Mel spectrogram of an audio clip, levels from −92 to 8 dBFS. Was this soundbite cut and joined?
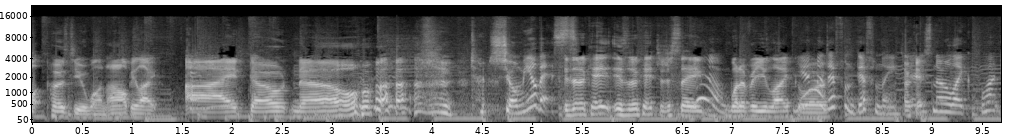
no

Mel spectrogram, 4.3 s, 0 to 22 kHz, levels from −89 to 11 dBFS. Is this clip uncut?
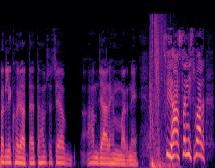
no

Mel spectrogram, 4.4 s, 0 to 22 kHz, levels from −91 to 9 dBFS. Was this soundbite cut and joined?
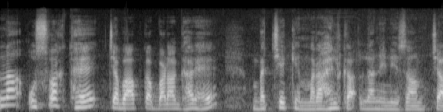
yes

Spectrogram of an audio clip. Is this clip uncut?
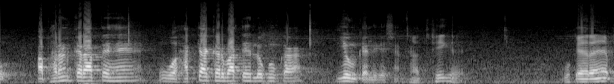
yes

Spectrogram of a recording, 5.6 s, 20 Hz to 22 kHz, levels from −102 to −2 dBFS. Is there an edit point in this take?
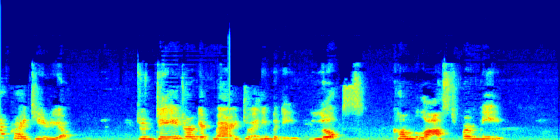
no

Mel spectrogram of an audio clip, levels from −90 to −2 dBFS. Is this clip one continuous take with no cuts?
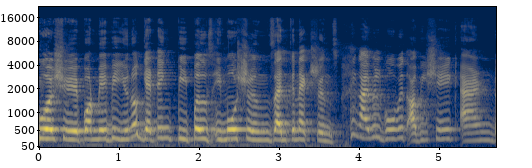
no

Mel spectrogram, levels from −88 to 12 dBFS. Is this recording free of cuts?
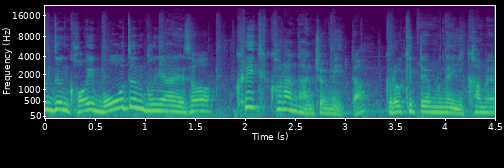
no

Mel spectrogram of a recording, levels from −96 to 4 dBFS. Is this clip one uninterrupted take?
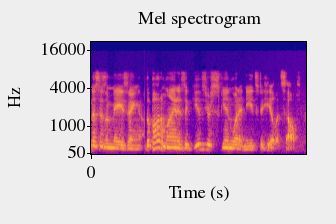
no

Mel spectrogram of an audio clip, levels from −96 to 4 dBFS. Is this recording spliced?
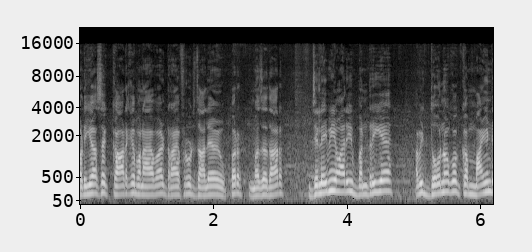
no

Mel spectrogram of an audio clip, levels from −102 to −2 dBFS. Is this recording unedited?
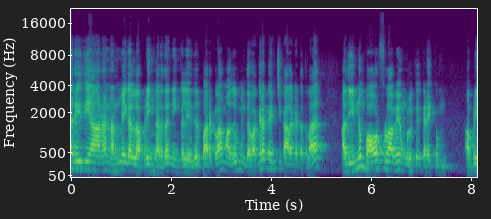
yes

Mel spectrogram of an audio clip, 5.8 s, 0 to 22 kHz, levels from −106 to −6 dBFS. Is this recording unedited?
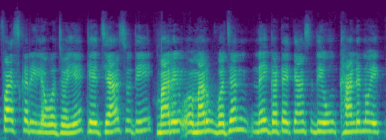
no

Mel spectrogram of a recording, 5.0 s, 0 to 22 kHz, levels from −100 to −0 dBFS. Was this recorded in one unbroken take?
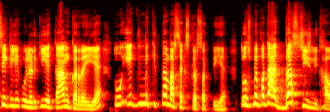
yes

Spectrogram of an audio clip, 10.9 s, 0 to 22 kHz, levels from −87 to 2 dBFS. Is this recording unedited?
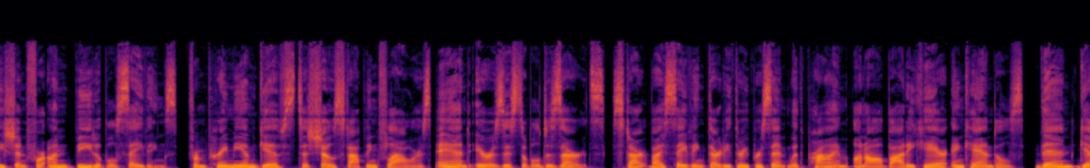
yes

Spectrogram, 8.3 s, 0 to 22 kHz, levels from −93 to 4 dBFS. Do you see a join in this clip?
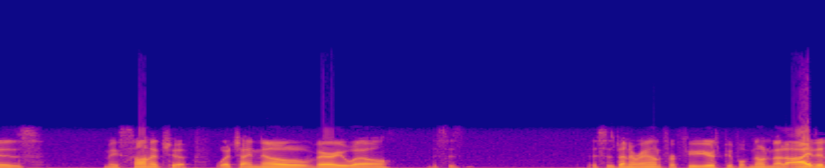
yes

